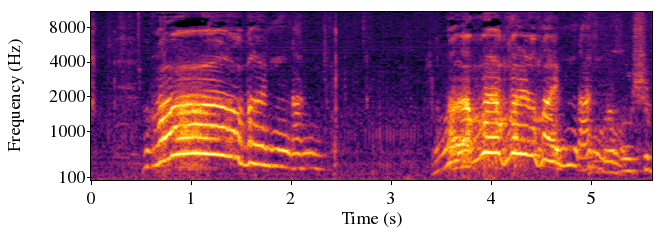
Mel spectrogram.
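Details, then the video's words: Domestic cat letting out a long, strained yowl that slides downward, then a second choppy, wavering cry after a short gap. "CATS SPEAKING & making wierd noises"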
